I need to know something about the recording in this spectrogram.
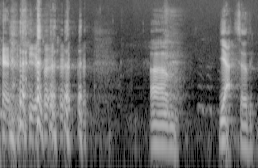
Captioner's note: laughing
